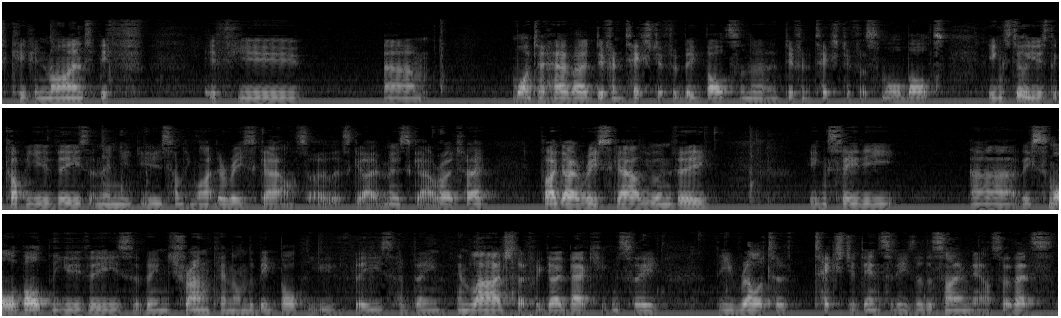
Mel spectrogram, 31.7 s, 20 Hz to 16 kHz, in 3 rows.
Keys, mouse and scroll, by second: 0.5-0.9 alt+middle drag, 4.4 alt+u, 6.1 u, 9.4 u, 11.1 alt+right click, 11.7 alt+middle drag, 13.2 click, 15.0 click, 17.7 click, 26.3 3, 27.0-27.7 alt+drag, 27.8 alt+right click.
